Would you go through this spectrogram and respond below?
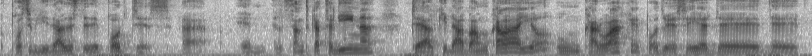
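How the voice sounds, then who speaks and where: A woman speaks slowly in speech, pausing to search for her words. She sounds like a knowledgeable guest explaining local history off the cuff, in a halting, unscripted way. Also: low voice, gravelly, fairly bright tone.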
